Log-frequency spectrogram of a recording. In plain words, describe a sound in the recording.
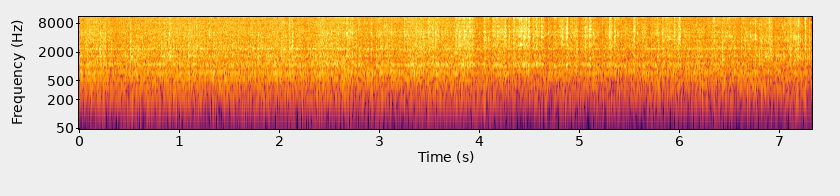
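A drill press bores through a steel pipe.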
